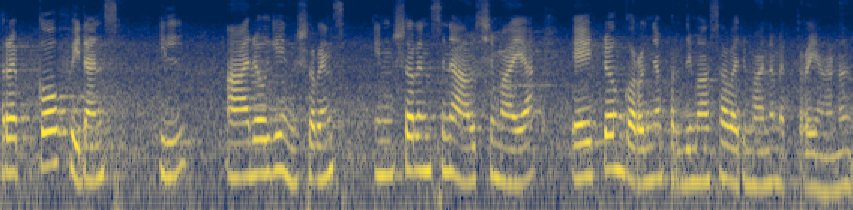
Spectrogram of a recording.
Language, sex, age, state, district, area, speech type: Malayalam, female, 18-30, Kerala, Kottayam, rural, read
